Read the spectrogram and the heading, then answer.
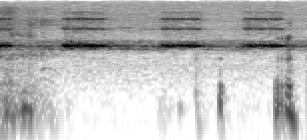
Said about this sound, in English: Crickets.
